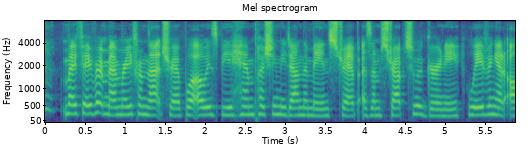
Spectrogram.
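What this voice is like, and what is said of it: Usual voice. Nothing is said of it.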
